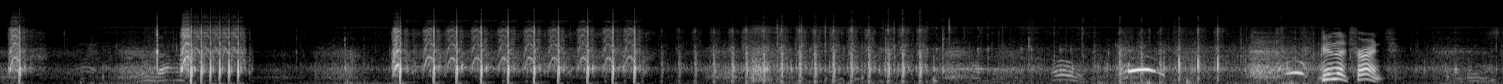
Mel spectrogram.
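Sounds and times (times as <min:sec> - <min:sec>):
airsoft guns firing: 0:00.0 - 0:00.5, 0:01.8 - 0:02.6, 0:03.9 - 0:09.5, 0:11.6 - 0:12.4.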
